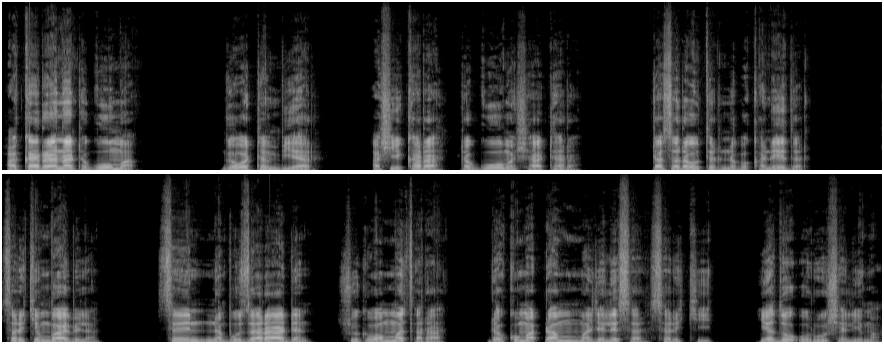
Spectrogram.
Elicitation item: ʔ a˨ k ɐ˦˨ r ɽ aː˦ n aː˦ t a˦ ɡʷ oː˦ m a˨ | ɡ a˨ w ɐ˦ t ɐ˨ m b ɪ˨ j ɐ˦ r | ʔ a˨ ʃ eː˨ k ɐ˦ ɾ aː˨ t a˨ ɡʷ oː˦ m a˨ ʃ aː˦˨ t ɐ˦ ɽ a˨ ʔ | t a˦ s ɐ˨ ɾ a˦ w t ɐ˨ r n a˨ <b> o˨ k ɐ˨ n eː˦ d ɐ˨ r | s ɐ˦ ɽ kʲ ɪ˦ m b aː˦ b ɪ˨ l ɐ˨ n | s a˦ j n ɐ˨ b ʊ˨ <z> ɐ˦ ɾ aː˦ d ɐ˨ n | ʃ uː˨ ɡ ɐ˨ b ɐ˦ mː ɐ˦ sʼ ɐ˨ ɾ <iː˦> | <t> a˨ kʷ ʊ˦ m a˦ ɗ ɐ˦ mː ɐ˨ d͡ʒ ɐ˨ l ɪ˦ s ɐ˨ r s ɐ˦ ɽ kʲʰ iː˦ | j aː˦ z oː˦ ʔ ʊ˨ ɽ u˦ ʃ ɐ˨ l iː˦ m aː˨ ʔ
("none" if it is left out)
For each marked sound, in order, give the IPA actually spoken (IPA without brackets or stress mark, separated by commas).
b, z, aː˦, d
